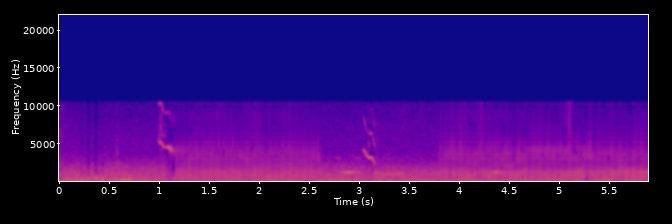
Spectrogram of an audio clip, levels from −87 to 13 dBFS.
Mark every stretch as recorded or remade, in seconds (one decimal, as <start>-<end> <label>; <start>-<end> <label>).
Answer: 0.0-1.1 recorded; 1.1-2.6 remade; 2.6-3.8 recorded; 3.8-5.9 remade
